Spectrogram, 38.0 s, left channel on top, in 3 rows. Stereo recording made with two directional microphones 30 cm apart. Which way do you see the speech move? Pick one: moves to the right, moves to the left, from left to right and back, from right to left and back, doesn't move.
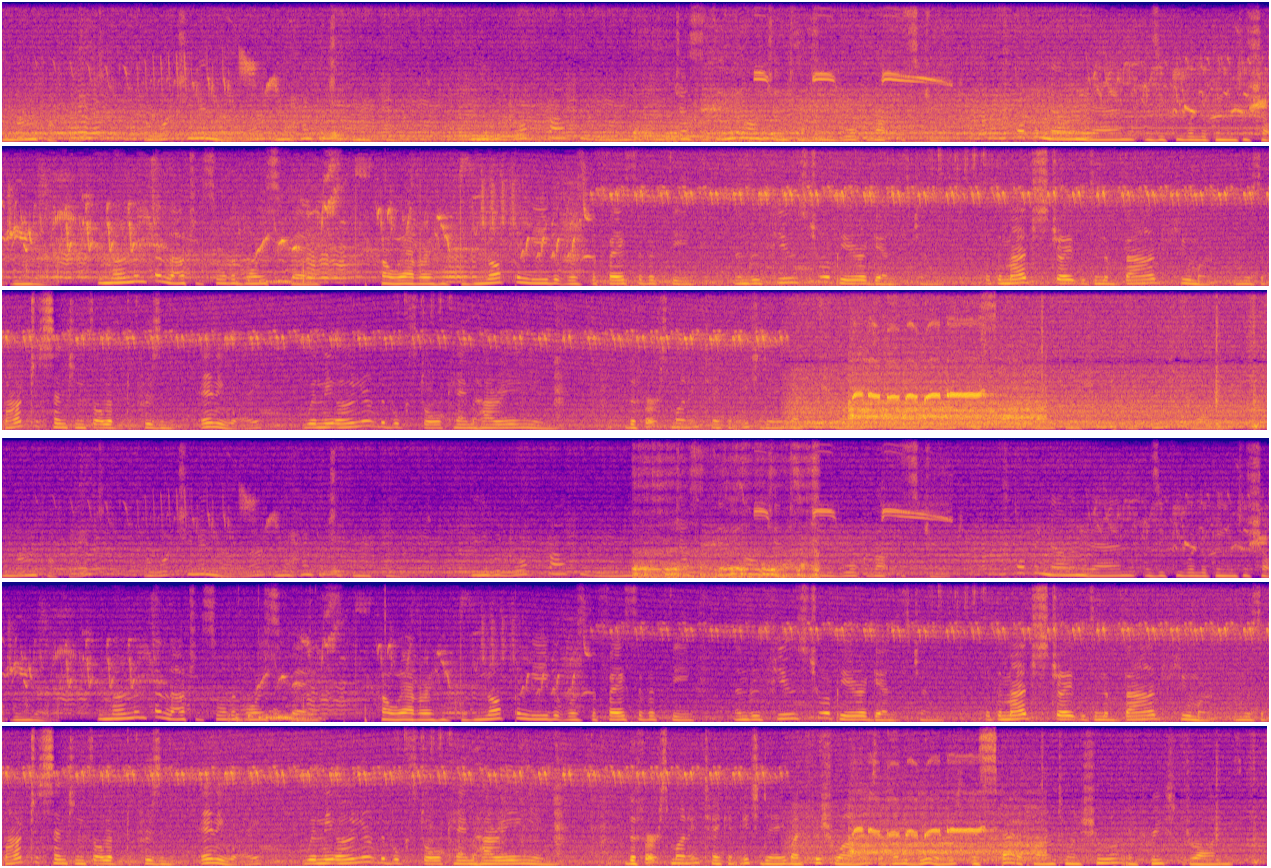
moves to the right.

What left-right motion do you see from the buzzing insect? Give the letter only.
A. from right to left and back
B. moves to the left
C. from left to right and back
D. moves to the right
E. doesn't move
C.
